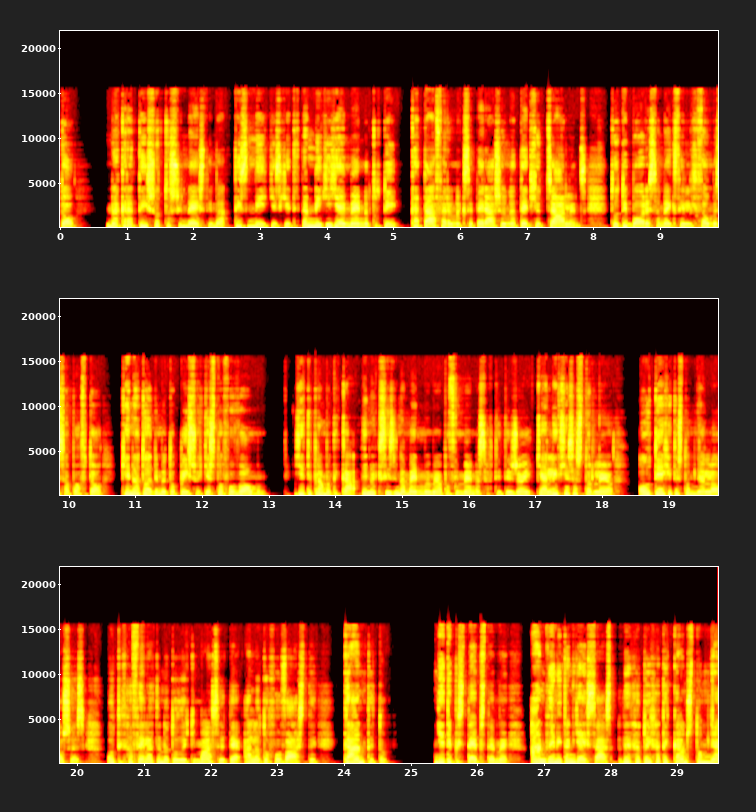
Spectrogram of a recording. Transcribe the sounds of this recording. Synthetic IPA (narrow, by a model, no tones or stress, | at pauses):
t̪o̞ | nɐkɾɐt̪iso̞t̪o̞sine̞st̪imɐt̪iznicizʝɐt̪it̪ɐniciʝɐeme̞nɐt̪oot̪i | kɐt̪ɐfe̞ɾɐnɐkse̞pe̞ɾɐso̞enɐt̪e̞t̪ço̞t͡sɐlḛnd͡zt̪oot̪ibo̞ɾe̞sɐnɐekse̞lixθo̞me̞sɐpoɐft̪o̞ce̞nɐt̪o̞ɐnd̪ime̞t̪o̞piso̞ce̞st̪o̞fo̞vo̞mun | ʝɐt̪ipɾɐɣmɐt̪ikɐ̰ðe̞nɐksizinɐme̞nume̞meɐpo̞θime̞nɐsɐft̪it̪izo̞ice̞ɐliθçɐsɐst̪o̞le̞o̞ | o̞t̪ie̞çe̞t̪est̪o̞mɲɐlo̞sɐso̞t̪i̥θɐθe̞lɐt̪e̞nɐt̪o̞ðo̞cimɐse̞t̪e̞ʔɐlɐt̪o̞fo̞vɐst̪e̞kɐnt̪e̞t̪o̞ | ʝɐt̪ipist̪e̞pst̪e̞me̞ɐnðe̞nit̪ɐnʝɐe̞sɐsðe̞θɐt̪o̞ixɐt̪e̞kɐnst̪o̞mɲɐ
